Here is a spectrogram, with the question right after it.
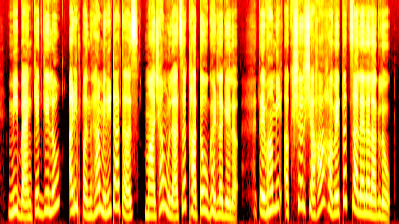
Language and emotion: Marathi, happy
